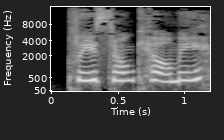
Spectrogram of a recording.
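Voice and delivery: high, loud frightened plea; begging. A narrator's reading. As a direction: beg for your life at gunpoint. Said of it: "the young woman begged".

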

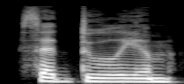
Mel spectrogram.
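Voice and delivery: ordinary delivery

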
